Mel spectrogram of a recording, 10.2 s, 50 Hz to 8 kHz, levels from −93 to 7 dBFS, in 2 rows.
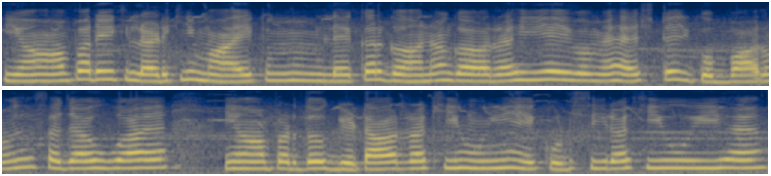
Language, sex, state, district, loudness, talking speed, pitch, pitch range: Hindi, female, Bihar, Gaya, -13 LUFS, 190 wpm, 255 Hz, 235-270 Hz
